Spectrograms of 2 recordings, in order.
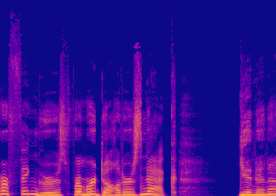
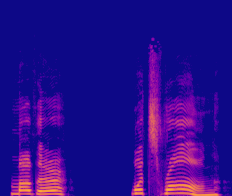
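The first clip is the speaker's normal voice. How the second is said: put-on higher-pitched, anxious young voice; worried daughter; 8 semitones higher, slower than usual. A narrator's reading. Yanina asking her screaming mother, worried.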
